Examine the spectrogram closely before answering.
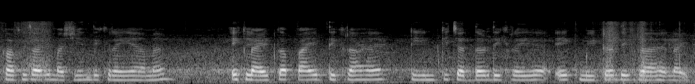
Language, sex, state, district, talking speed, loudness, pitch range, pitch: Hindi, female, Bihar, Darbhanga, 230 wpm, -17 LUFS, 205-220 Hz, 215 Hz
